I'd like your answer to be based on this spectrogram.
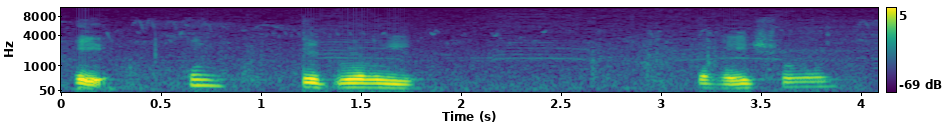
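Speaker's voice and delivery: hushed whisper, very quiet. A player speaking in character during a game, whispering very quietly. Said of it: "you gotta speak up".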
